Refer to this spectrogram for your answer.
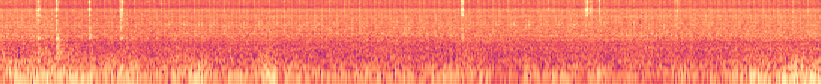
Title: Tacoma clicking sound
